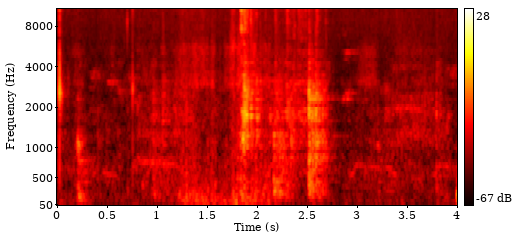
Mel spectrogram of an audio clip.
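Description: Faint clinks and scrapes of a knife and watermelon pieces on stainless steel plates, a few scattered knocks, the loudest about two seconds in and again half a second later.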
